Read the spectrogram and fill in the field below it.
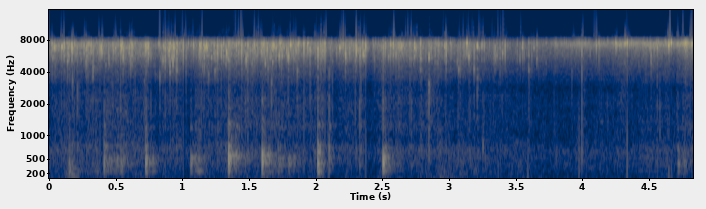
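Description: Steady bright sizzle of shallots frying in hot oil, with repeated soft scraping stirs against the pot throughout.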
